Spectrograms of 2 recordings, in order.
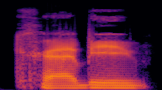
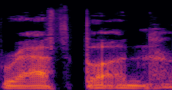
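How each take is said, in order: First: The first syllable does not sound like 'wrath'. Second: The first syllable sounds like the word 'wrath'. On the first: The speaker calls it right. "but it's Krabby" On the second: The speaker calls it wrong. "I want to pronounce it like Wrath, like Wrath Bun, like I'm angry"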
